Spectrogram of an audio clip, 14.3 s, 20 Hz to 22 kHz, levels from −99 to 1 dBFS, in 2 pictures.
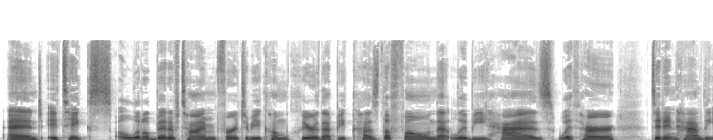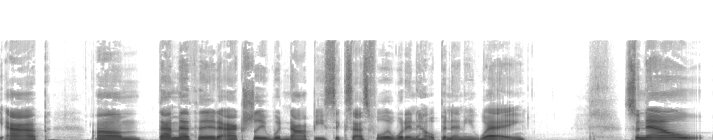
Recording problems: none

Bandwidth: 15.5 kHz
